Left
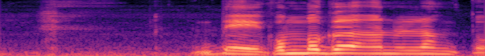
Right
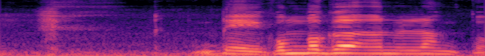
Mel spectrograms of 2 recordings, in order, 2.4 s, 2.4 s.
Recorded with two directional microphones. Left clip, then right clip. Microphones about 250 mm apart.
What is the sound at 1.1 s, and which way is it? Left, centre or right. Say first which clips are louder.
Speech: left 8 dB; left.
